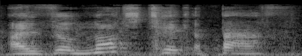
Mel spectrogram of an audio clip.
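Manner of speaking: put-on high, defiant child refusing a bath; a kid who won't take a bath, in German voice; stubborn German girl. A little German girl refusing her bath, high and stubborn. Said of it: "a kid just doesn't wanna take a bath".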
